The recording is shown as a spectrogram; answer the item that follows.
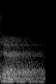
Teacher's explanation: तालव्य स को थोड़ा सा जीभ को मोड़ करके बोलना है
